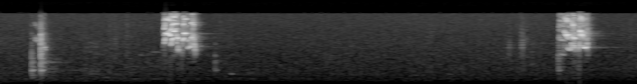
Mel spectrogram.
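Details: Rosy-faced lovebird (Agapornis roseicollis) kept as a pet, giving three sharp, harsh, high chirps: a short one, then a longer buzzy burst, and after a quiet pause of several seconds a third similar burst. The background is almost silent.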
